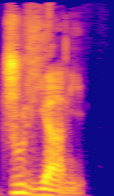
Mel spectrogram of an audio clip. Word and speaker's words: Giuliani: Ja, jetzt habe ich das Problem zu sagen, äh, Giuliani spricht man Giuliani. Also er sagt Giu, Giuliani. Mhm. Äh, wahrscheinlich so wie Giovanni.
